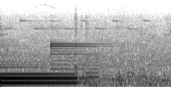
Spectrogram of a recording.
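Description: Amplified acoustic guitar: a single low note is struck, rings steadily for about a second and is then damped short.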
